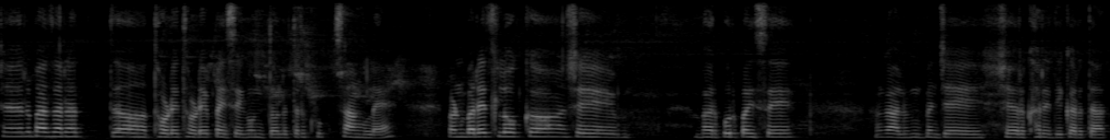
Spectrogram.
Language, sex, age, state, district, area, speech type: Marathi, female, 45-60, Maharashtra, Osmanabad, rural, spontaneous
